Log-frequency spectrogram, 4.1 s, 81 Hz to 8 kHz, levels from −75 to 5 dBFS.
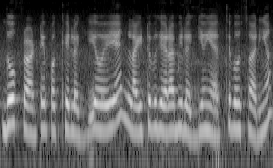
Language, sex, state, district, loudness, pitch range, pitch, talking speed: Punjabi, female, Punjab, Pathankot, -17 LUFS, 220-245 Hz, 230 Hz, 220 wpm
